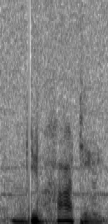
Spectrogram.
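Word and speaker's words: Djehuty: equivalent of Inky okay the Egyptian pronunciation of d DH WT Y is not fully known but may be reconstructed as duati based on the ancient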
